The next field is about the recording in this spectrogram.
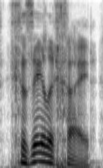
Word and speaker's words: gezelligheid: The word is gezelligheid, and it's as hard to pronounce uh, as it is easy to understand once you've experienced it.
